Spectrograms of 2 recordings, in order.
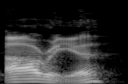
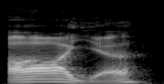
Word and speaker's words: Arya: really annoys been no end her previous family pronounced it Aria and Game of Thrones fans will know it's pronounced Arya that's how our you start pronounces it but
